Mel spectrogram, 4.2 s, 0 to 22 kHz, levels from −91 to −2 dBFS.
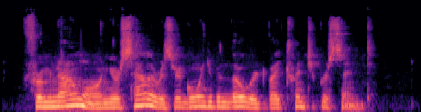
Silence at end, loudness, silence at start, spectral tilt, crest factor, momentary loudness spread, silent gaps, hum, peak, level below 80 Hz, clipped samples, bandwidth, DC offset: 0.5 s; -26 LUFS; 0.25 s; -6.5 dB/octave; 14 dB; 11 LU; none; none; -10 dBFS; -60 dBFS; under 0.1%; 13.5 kHz; under 0.1%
